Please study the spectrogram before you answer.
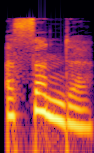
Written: asunder

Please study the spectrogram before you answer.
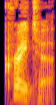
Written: crater

